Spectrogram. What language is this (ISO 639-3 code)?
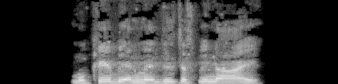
snd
